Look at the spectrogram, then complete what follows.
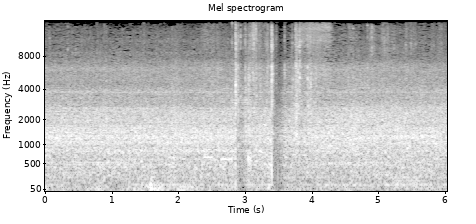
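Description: Steady engine noise of vehicles idling at an emergency scene. A couple of sharp metallic clicks come about three seconds in.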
